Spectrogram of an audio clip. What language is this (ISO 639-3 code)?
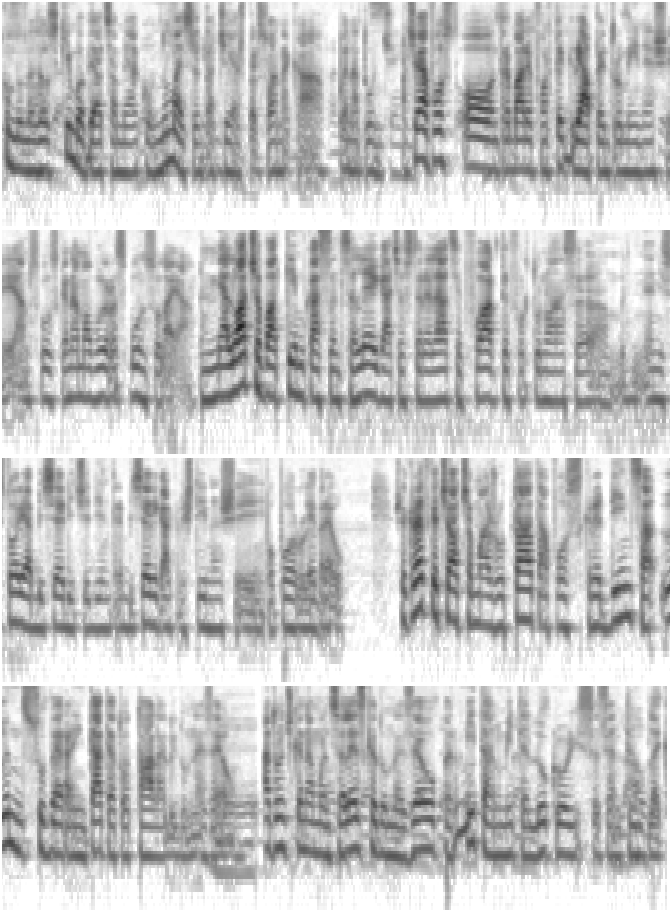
ron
